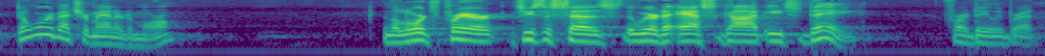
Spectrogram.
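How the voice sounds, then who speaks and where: A man's voice: on the high side, fairly bright tone, husky. A man preaching a sermon as pastor, conversational, with occasional slips and light laughter. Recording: long hall reverb.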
